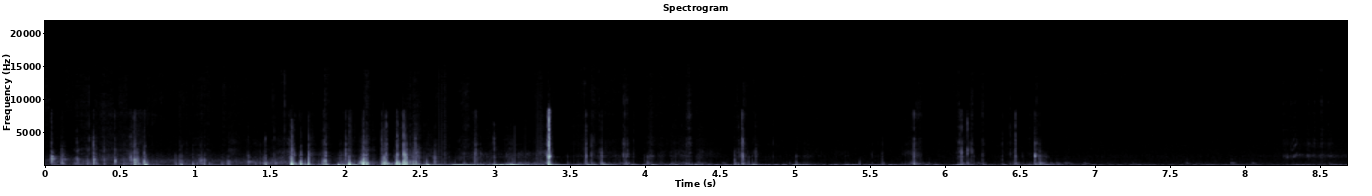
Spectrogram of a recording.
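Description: Handling noise right at the microphone: a flurry of knocks, taps and rubbing, busiest in the first few seconds, which dies away about seven seconds in.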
